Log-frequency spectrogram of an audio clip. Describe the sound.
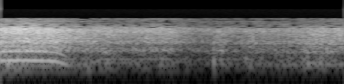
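A car drives over Gemini Bridge, heard as a steady, broad engine and road rumble with a brief tonal sound at the very start, holding fairly even before easing slightly and rising again.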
